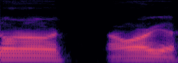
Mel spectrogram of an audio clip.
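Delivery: loud, shouted yell. Testing a new mic for the next video, greeting viewers while yelling. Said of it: "Sorry, I'm yelling".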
